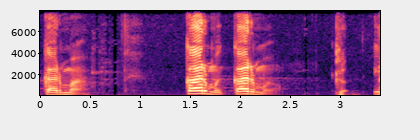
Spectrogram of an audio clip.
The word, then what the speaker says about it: karma: You said about the karma being very a different vague version in Western world. In Sanskrit, we pronounce this word karma, not karma.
